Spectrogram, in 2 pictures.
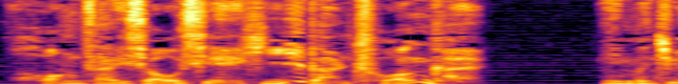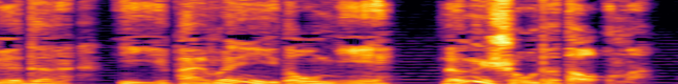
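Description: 男人演绎的威严精明的老族长，一字一顿. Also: male voice, on the high side, big pitch swings, darkish tone, breathy edge, dry recording, soft background music, voice pushed up, full character voice. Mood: firm, weighty. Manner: slow, emphatic, weighty delivery. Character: stern, shrewd old clan patriarch, commanding.

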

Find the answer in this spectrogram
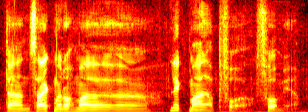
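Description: A man's voice: lowish voice, little pitch movement, normal speed, clear, resonant tone, lo-fi sound, lightly acted. A man voicing a suspicious, wary street thug who questions and challenges people in a tabletop game. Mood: suspicious, challenging.

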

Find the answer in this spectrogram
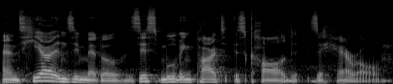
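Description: A man's voice: fairly low pitch, lively intonation, normal speed, background noise. A man voicing an eager, talkative military officer in a dramatic storybook reading, insistent and explanatory. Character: eager, talkative male military officer, devoted to his machine. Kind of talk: dramatic audiobook character reading.

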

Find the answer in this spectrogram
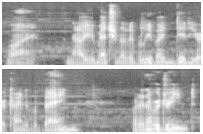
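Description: Man playing a blustering, gravelly, smooth-tongued gentleman suspect. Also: sits low, sing-song, moderate pace, muffled recording, faint music behind, full character voice. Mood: feigned surprise. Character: smooth, evasive middle-aged gentleman protesting his innocence.

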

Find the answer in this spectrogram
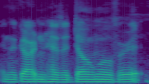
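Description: A man in his twenties giving a slow, rambling monologue in short, halting phrases while walking outdoors. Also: low-pitched, completely flat delivery, mellow. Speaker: vlogger. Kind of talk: slow rambling monologue, ASMR-style walk.

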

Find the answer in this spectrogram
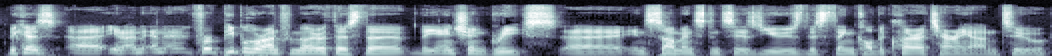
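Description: A man in his thirties, a book author, explaining his ideas in a podcast interview with lively restarts. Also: medium pitch, clear, resonant tone. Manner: animated, fast explaining with restarts. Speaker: guest author.

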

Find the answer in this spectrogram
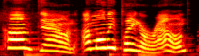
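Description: A woman's voice: extremely high pitch, very animated, a little slow, a bit bright, faint music behind, heavily acted. A woman voicing a flirty, teasing female cartoon hedgehog in a comic dub. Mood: coy, teasing. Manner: coy, teasing.

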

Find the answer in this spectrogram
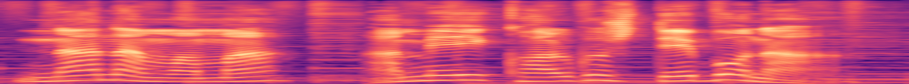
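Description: A man's voice: sits high, slow, faint music behind. A man playing a clever, scheming young village son in a cartoon moral tale, speaking earnestly and persuasively. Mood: sly, persuasive.

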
